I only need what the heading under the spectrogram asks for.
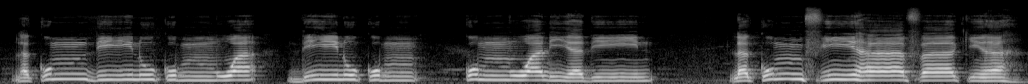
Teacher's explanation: jangan sampai mim ini terbuka sedikit pun disebabkan karena ketemu waw dan ketemu fa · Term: mim sukun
